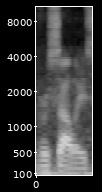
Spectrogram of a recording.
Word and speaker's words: Versailles: It's actually a city in named after the palace of Versailles and they call it Versale here.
